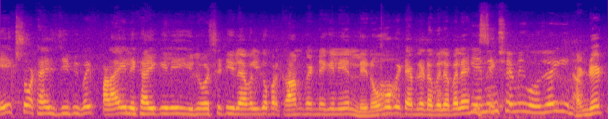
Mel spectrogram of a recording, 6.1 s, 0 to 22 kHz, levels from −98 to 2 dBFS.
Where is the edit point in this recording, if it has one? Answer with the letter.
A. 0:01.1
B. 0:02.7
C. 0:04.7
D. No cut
C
